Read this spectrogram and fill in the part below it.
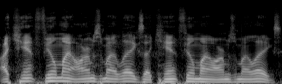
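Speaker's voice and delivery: acted-out, loud, panicked screaming. Retelling coming out of a blackout and screaming at dad: imitating own screaming. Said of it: "I'm just screaming at him".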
